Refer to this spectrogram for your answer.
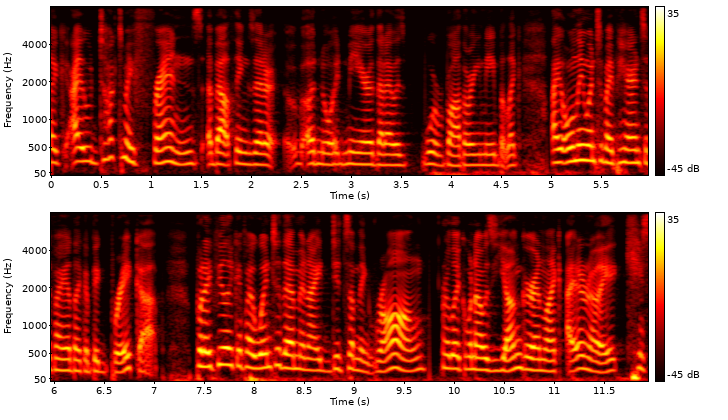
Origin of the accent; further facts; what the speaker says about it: Florida, United States; Because like when I tell people I'm from Florida, pre-COVID, I like shake their hand. I'm like, I'm from Florida.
